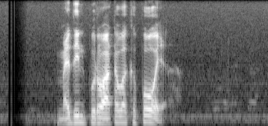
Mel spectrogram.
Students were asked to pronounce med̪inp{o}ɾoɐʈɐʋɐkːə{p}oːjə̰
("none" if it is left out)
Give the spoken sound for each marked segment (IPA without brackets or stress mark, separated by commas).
u, p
